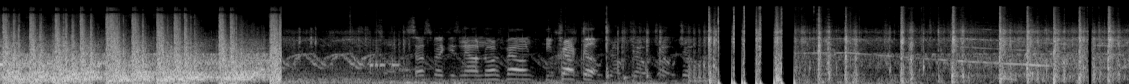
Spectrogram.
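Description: Rapid gunshots crack loudly close by.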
